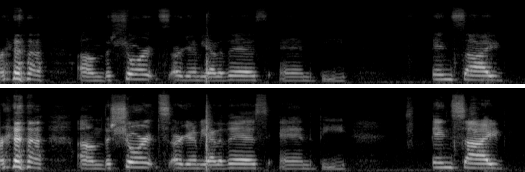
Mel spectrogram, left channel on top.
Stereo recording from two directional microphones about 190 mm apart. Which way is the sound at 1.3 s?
40° right (ahead or behind).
